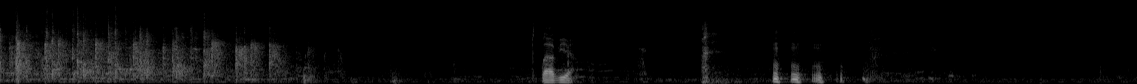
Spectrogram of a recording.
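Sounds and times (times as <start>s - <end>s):
audience clapping: 0.0s - 3.6s
speech: 5.4s - 5.8s, 7.7s - 8.4s.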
